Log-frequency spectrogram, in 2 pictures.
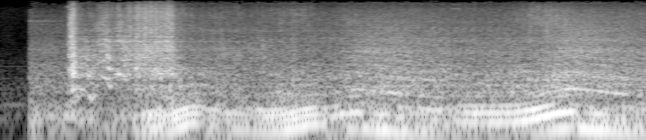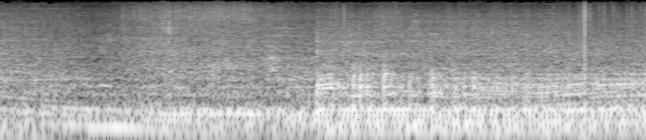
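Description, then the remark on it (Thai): A three-wheeled tuk-tuk's small engine rumbles low and steadily, its pitch rising and wavering as it pulls away from beside the Big C Saphan Khwai shopping mall, taken out for the day's work, with a busy traffic hum underneath and a voice faintly in the mix. “เมื่อรถสามล้อเคลื่อนตัวออกไปจากข้างห้างบิ๊กซีสะพานควาย”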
